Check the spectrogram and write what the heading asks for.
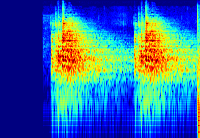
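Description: About a second of silence, then two deep percussive hits, about a second and a half apart, each ringing out and fading: an intro stinger of timpani-like or cinematic impact hits. Loud electronic music cuts in at the very end.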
